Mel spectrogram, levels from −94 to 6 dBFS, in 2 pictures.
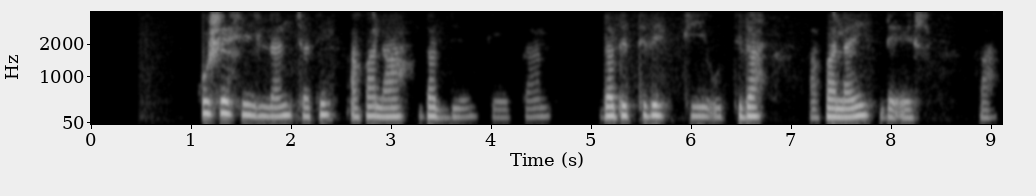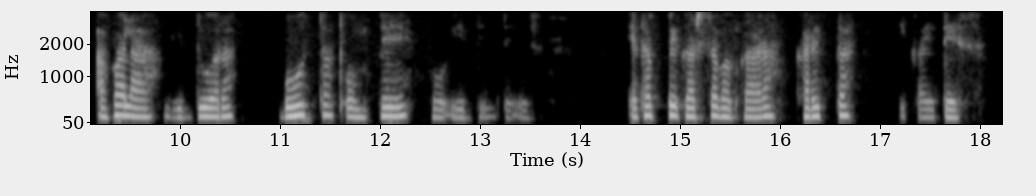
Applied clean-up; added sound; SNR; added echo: none; none; none; none.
